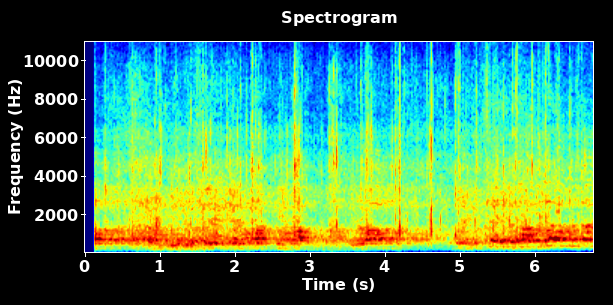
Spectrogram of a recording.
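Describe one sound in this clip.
A large stadium crowd sings and chants loudly in the open air.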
